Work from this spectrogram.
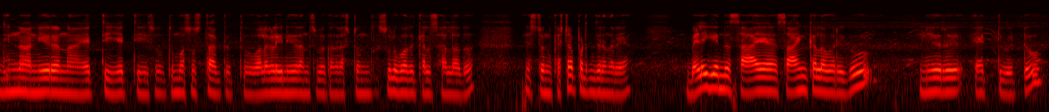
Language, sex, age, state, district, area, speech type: Kannada, male, 18-30, Karnataka, Koppal, rural, spontaneous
